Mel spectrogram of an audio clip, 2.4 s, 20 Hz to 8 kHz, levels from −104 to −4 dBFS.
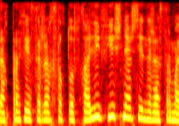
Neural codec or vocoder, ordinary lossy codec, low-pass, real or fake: codec, 16 kHz, 16 kbps, FreqCodec, smaller model; none; 7.2 kHz; fake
